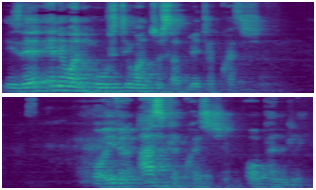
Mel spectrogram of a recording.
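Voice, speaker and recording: A man's voice: medium pitch, normal speed, a little mellow, slight background noise. A man making a church announcement, hesitant and searching for his words. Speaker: program host. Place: church hall. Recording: echoey hall, mic from a distance.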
